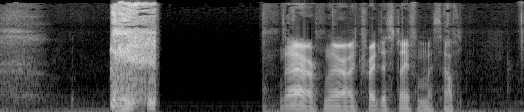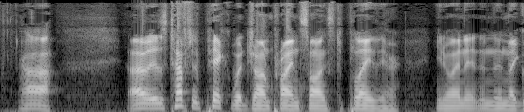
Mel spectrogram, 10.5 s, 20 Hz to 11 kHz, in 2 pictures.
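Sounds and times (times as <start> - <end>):
quiet breathing: 0.0 - 0.8, 5.8 - 6.6, 9.2 - 9.6
low room noise: 0.0 - 10.4
person coughing: 1.1 - 1.6
speech: 2.8 - 4.7, 5.4 - 5.9, 6.5 - 10.4.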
